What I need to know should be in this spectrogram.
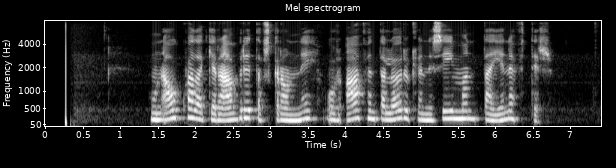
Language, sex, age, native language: Icelandic, female, 40-49, Icelandic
